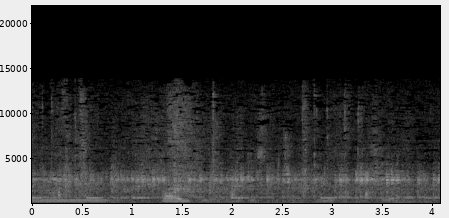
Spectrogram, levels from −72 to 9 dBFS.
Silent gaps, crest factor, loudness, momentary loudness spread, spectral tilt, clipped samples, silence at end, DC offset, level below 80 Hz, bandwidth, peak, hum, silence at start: none; 16 dB; -26 LUFS; 4 LU; -1.5 dB/octave; under 0.1%; 0 s; under 0.1%; -54 dBFS; 14 kHz; -12 dBFS; none; 0 s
